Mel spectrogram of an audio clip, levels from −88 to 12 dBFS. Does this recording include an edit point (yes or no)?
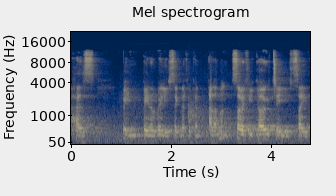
no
